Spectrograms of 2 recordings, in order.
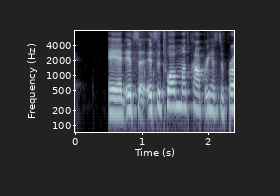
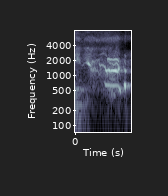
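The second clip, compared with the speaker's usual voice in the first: high giggle; 4 dB quieter than usual. Real, not acted. Laughs at getting distracted.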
